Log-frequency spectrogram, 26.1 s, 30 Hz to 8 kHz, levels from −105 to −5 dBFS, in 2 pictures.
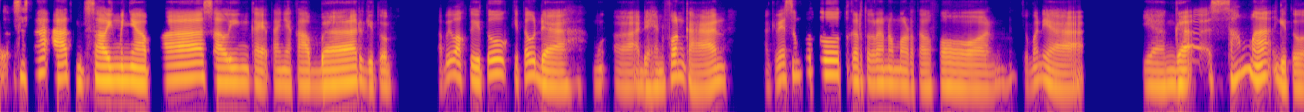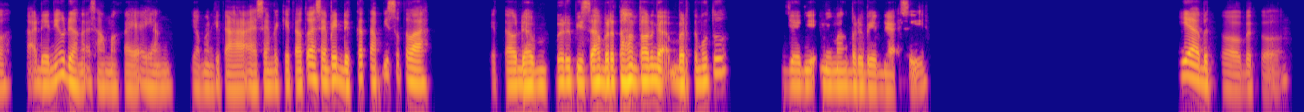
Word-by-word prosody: sesaat 175 -1 +3
saling 150 +2 +5
menyapa, 150 +4 +6
saling 140 -2 +2
kayak 120 -3 -2
tanya 125 -1 -3
kabar, 125 +4 +3
gitu, 120 -2 -4 0.5
tapi 180 - -10
waktu 165 -7 +1
itu 205 0 +2
kita 180 - -3
udah, 115 -9 +2 0.2
eee, 125 -4 -9
ada - - -3
handphone, 115 +11 -1
kan, 110 +2 +1 0.4
akhirnya 160 +5 -4
sempat, 185 +6 -6
tuh, 200 -1 +3
tuker-tukeran 135 -2 -3
nomor 125 -3 -4
telepon, 110 -1 -3 0.2
cuman, 145 0 -10
ya 125 -7 0 0.8
ya 115 -2 -4
nggak 125 +1 +1
sama, 165 - +1
gitu, 110 -3 -3 0.2
keadaannya, 125 +6 -4
udah 160 -9 +2
nggak 125 - -10
sama 110 -2 -9
kayak 105 0 -8 0.2
yang - - -10 0.3
jaman 105 -3 -11
kita 100 - -6 0.2
SMP. 115 +2 -4
Kita, 125 +2 -5
tuh, - - -1
SMP 150 -2 +2
dekat, 150 +4 -1
tapi 135 -3 -5
setelah 135 -6 +1 0.6
kita 120 0 -4
udah 120 -1 +2 0.2
berpisah 135 0 +2
bertahun-tahun 140 +2 +5
nggak 135 - +2
bertemu, 130 +2 0
tuh, 215 - -1 0.6
jadi 120 0 -3
memang 115 -1 -2
berbeda, 105 -3 -3
sih. 115 +5 -8 2.5
Iya, 185 -1 +4
betul 115 -4 -7
betul. 105 +6 -13
130 Hz, 135 wpm, -25 LUFS, 115-150 Hz, 2.5 s, menyapa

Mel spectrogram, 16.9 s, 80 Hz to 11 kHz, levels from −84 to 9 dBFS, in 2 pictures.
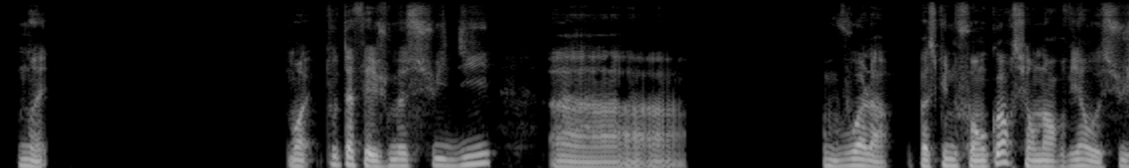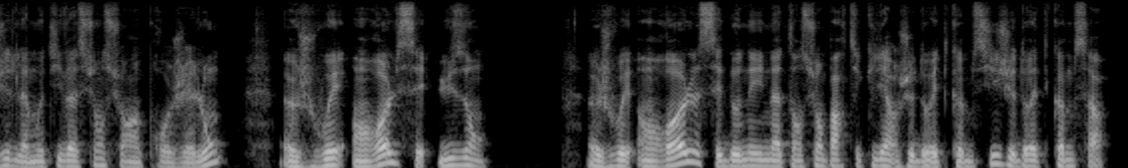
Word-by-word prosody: N 130 - -1
ouais. 110 - 0 1.8
Mouais, 120 -1 -1
tout 155 -2 -5
à 150 - +4
fait. 120 -3 +2
Je 110 +3 -4
me 125 - 0
suis 125 +1 -5
dit, 160 +8 -2 0.4
heu - - -10 2.0
Voilà, 120 -3 -1 0.2
parce 120 -1 0
qu'une 130 -2 0
fois 115 -1 +1
encore, 180 +12 +2
si - - -4
on 115 0 +1
en 115 - +2
revient 120 +3 -4
au 110 -6 0
sujet 120 +6 -4
de 115 - -3
la 100 - +2
motivation 110 +4 -1
sur 105 -5 -4
un 100 - -1
projet 95 -1 -2
long, 150 - +1 0.4
heu, 110 - +5
jouer 110 +8 +3
un 110 -1 +4
rôle, 170 +12 +6
c'est 180 - -3
usant, 130 -4 0 0.7
heu, 115 - +3
jouer 120 +3 +3
un 115 -1 +2
rôle, 180 - +6
c'est 110 -11 0
donner 120 +1 +3
une 120 -1 +2
attention 115 +2 0
particulière. 120 0 0
Je 110 +2 0
dois 105 -1 +3
être - - -4
comme 105 -1 0
ci, 160 +11 -2
je 135 -7 +1
dois 115 +1 +3
être 115 0 -4
comme 125 -1 +1
ça. - - -3
120 Hz, 190 wpm, -24 LUFS, 110-130 Hz, 2.0 s, rôle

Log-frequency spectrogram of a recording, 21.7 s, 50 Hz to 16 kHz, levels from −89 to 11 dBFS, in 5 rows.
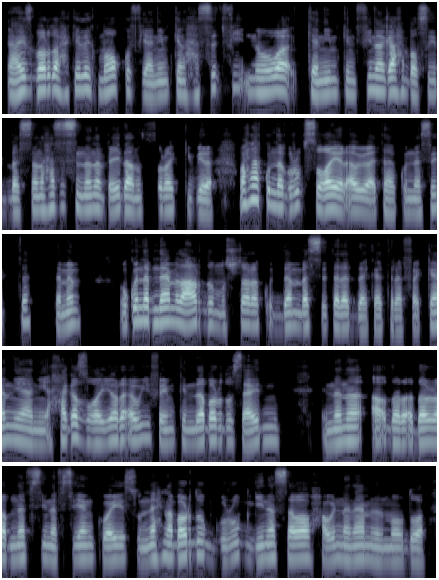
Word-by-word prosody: أنا 140 - +2
عايز 165 +3 +2
برضه 175 +2 +5
أحكي 165 +1 -6
لِك 180 -3 -3
موقف 160 -2 -2
يعني 130 0 -2
يمكن 140 +1 -6
حسّيت 145 +8 -7
فيه 200 - -16
إن 160 - -10
هو 165 +2 +4
كان 140 -1 -2
يمكن 150 0 -8
في 180 - -12
نجاح 165 -2 +3
بسيط، 140 -1 -5
بس 130 +3 -3
أنا 145 0 -1
حاسس 160 +3 +1
إن 150 -2 -4
أنا 155 +1 +1
بعيد 145 +2 0
عن 140 -2 +6
الصورة 145 +2 -3
الكبيرة. 130 -4 -2 0.3
وإحنا 240 +5 +5
كُنّا 190 -7 -1
جروب 160 +4 -6
صغير 150 -1 +5
أوي 135 -1 +4
وقتها، 125 -2 0
كُنّا 125 +1 -7
6 155 +5 -8 0.3
تمام؟ 150 +5 -3 0.4
وكُنّا 185 +1 +3
بنعمل 175 -1 +3
عَرْض 155 +1 +7
مُشترَك 145 +2 -2
قُدّام 140 +4 -3
بس 140 0 +2
3 130 +1 0
دكاترة، 115 0 -5
فكان 150 +7 -4
يعني 135 -4 -2
حاجة 155 +3 +1
صغيرة 150 +1 0
أوي، 165 +3 -1
فيمكن 135 -3 -7
ده 145 - +5
برضه 150 -1 0
ساعدني 145 +3 -1 0.4
إن 130 +2 -5
أنا 155 +2 +2
أقدر 140 -1 +2
أدرّب 140 +1 +4
نفسي 140 +1 -5
نفسيًا 135 +2 -4
كويس 135 +1 -1
وإن 120 +3 -6
إحنا 145 +1 0
برضه 155 +3 +3
الجروب 140 +1 -11
جينا 140 +3 -3
سَوا 145 -1 +4
وحاولنا 140 -1 -3
نعمل 135 0 -2
الموضوع. 120 -1 -4
145 Hz, 190 wpm, -24 LUFS, 135-160 Hz, 0.4 s, عَرْض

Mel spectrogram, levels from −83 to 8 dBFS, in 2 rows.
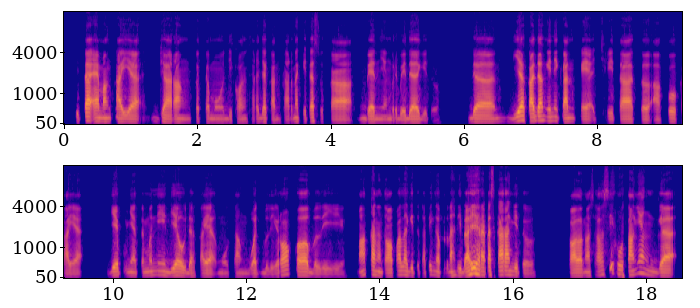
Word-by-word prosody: kita 135 0 +6
emang 110 -2 +2
kayak 100 -1 +1
jarang 95 -3 0
ketemu 95 -1 -10
di 95 - -13
konser 95 0 -12
aja 110 +1 -2
kan 85 -1 -9
karena 85 +6 -7
kita 115 - -3
suka 85 -6 -1
band 95 - -1
yang 90 0 -11
berbeda 95 +2 0
gitu, 75 -3 -18 0.5
dan 100 0 +2
dia 120 +9 +6
kadang 140 +4 +6
ini 130 +1 -3
kan 105 0 +1
kayak 90 -1 -3
cerita 95 0 -1
ke 90 -2 -4
aku, 100 +5 -6
kayak 85 0 -5 0.4
dia 120 - +2
punya 105 0 -7
temen 110 +3 -8
nih 125 -1 -6
dia 110 +3 +2
udah 95 -1 -3
kayak 90 -2 -2
ngutang 90 0 -12
buat - - -3
beli 80 0 -11
rokok, 115 -8 +3
beli 80 -1 -11 0.2
makan, 130 -7 0
atau 95 - +3
apalah 130 0 -1
gitu, 110 - -8
tapi 140 - -11
nggak 110 - -4
pernah 105 - -3
dibayar 155 +9 +7
sampai 130 - +2
sekarang 135 +1 +5
gitu. 90 -6 -7 0.6
Kalau 100 +1 +5
nggak 105 0 -4
salah 115 +3 -6
sih - - -3
hutangnya 140 +3 0
nggak 105 -6 +2
100 Hz, 180 wpm, -24 LUFS, 95-115 Hz, 0.6 s, dibayar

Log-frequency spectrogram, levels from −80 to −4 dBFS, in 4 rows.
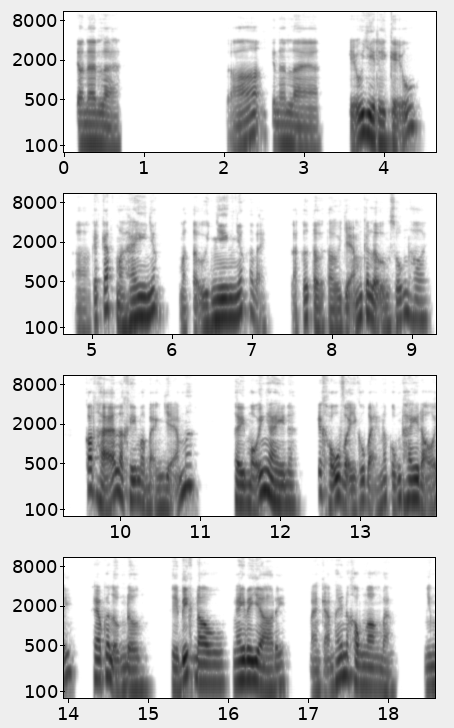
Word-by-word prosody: Cho 110 - -3
nên 105 0 0
là 95 -1 -5 1.3
Đó, 115 +11 -4
cho 115 - -9
nên 105 -1 -3
là, 95 -2 -5 0.3
kiểu 140 - +2
gì 150 -3 +6
thì 115 -3 0
kiểu, 100 -2 -4 0.3
ờ, 90 -1 -13
cái 130 - -5
cách 195 +1 -2
mà 105 - -1
hay 135 +8 +3
nhất 175 +6 +2 0.2
mà 95 - -10
tự - - -6
nhiên 135 +5 +4
nhất 165 +5 +1
á 170 - -7
bạn 100 - -11 0.3
là - - -11
cứ 135 - -4
từ 100 -9 -3
từ 95 -1 -5
giảm 120 +8 -3
cái 160 0 +1
lượng 100 -5 -2
xuống 130 +10 -3
thôi. 135 -4 -5 0.4
Có 205 - +5
thể - - +3
là 190 -4 +3
khi 140 -1 +1
mà 135 -3 0
bạn 105 -1 -4
giảm 110 - -2
á 235 +2 +1 0.5
thì 125 -2 +4
mỗi 160 +8 +2
ngày 140 -11 +5
nè 120 0 -3 0.3
cái 185 - -1
khẩu 155 -3 +3
vị 100 -9 0
của 135 +5 -2
bạn 105 -4 -3
nó 140 - -3
cũng 150 - -3
thay 145 +1 +4
đổi 155 +8 -2 0.3
theo 155 -2 +3
cái 170 +1 +3
lượng 110 -1 -1
đường, 110 -1 -2 0.3
thì 115 -2 -1
biết 170 +9 +5
đâu 130 -2 +2
ngay 145 +2 +5
bây 150 -1 +8
giờ 115 -6 +4
đi 120 +3 -4 0.3
bạn 105 0 -6
cảm 105 +3 -6
thấy 155 +4 +1
nó 180 0 +1
không 130 -6 +1
ngon 115 -1 +1
bằng, 95 -2 -6 0.4
nhưng 120 +2 -4
125 Hz, 230 wpm, -23 LUFS, 105-145 Hz, 1.3 s, bây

